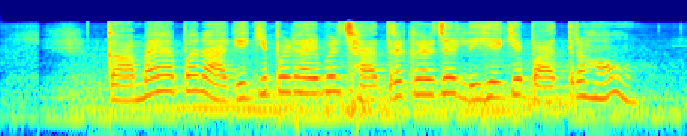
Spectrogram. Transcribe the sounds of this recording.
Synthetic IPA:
kaːmɛ̃ɐpənaːɡekipɐɽ̤aːipɐɾt͡ʃʰaːt̪ɾəkɐɾd͡ʒəlɪɦekepaːt̪ɾəɦõː

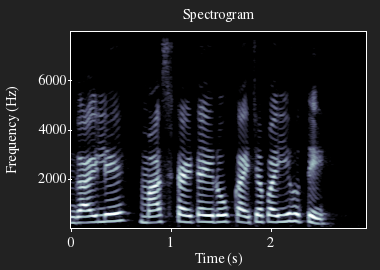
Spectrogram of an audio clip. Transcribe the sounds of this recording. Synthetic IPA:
ɡajlemasʈajʈaeɾoɡ̚kajt͡ɕapajeɦot̪e

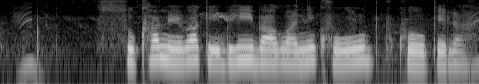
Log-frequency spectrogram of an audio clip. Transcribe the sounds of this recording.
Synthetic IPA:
sʊkʰameːwakibʱibʱaːɡwaːnikʰuːbkʰoːkelaː

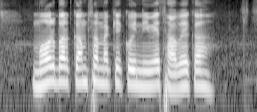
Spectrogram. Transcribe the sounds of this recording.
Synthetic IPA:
moːɾbəɾkəmsəməkekoːiniʋeːsaːʋeːkaː

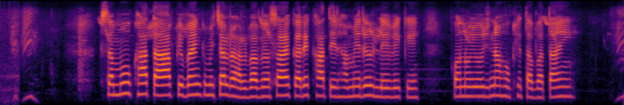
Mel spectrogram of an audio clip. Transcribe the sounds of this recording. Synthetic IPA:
səmuːɦkʰaːt̪aaːp̚kebɛ̃ːŋkmẽt͡ʃəlɾəɦəlbaʋjəwsaːjkəɾekʰaːt̪ɪɾɦəmẽɾʊɾleːʋeke | kɔːnojoːd͡ʒnaɦokʰet̪abət̪aːĩː

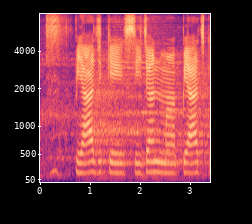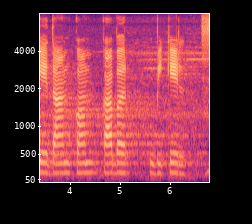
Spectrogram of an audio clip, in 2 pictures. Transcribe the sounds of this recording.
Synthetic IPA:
pjad͡ʒkesid͡ʒənmãpjad͡ʒked̪amkəmkabəɾ | bikeːl

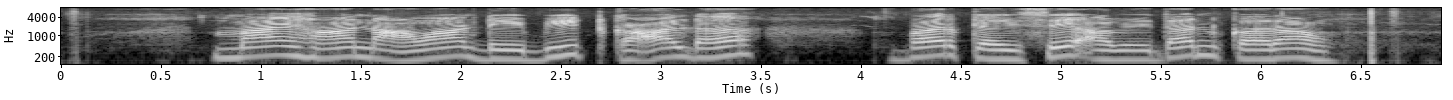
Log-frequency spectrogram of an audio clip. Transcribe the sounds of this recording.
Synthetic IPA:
mɛ̃ɦãnaːʋãɖeːbiʈkaːlɖ | bəɾkɛɪseaʋeːd̪ənkəɾaːũː

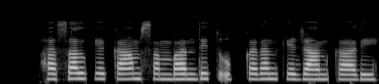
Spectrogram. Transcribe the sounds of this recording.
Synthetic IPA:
pʰəsəlkekaːmsəmbənd̪ʱɪt̪ʊ̰pkəɾənked͡ʒaːnkaːɾi

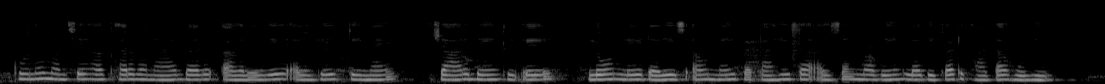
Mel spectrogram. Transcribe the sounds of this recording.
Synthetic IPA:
koːnomənseɦɐɡʱɐɾbɐnaːebɐɾəlɡeɐ̰lɡet̪inəe | t͡ʃaːɾbẽːŋke | loːnleːɖəɾisa̰unɐipɐʈʰaːɦit̪ɐʔə̰ɪsə̰nmãbẽːŋkləbɪkəʈʰɡʱaːʈaɦoːɦiː

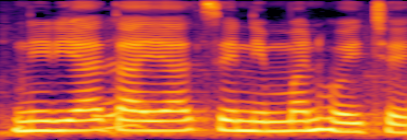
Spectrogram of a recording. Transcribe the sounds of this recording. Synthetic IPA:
niɾjat̪ajasenimːənɦojt͡ʃʰe

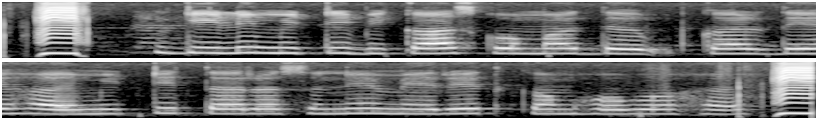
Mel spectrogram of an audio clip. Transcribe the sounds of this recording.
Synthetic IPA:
ɡiːlimɪʈːibɪkaːskoməd̪kəɾd̪eɦɛmɪʈːit̪əɾəsnemẽɾeːt̪kəmɦoːwaɦɛː

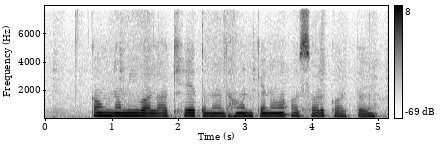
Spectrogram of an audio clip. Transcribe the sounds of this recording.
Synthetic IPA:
kəmnəmiʋalakʰet̪med̪ʱankenaəsəɾkəɾt̪əj

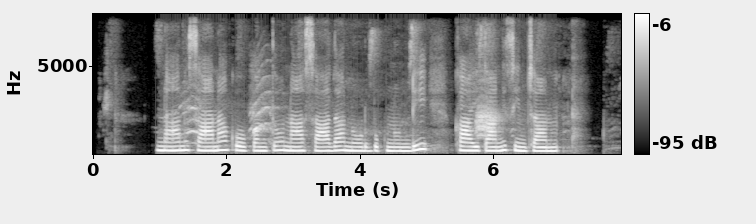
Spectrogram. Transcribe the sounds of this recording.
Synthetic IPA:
naːnusaːnaːkɔːpɐnt̪oːnaːsaːd̪aːnoːɽubuknuɳɖikaːjit̪aːnːisiɲt͡ʃaːnu

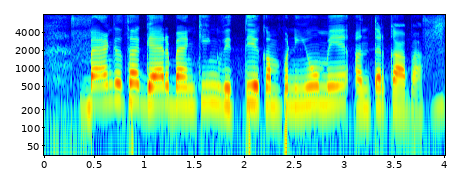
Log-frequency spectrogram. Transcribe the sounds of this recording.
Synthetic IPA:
bɛ̃ːŋk̚t̪ɐt̪ʰaɡɛːɾbɛ̃ːŋkɪ̃ŋɡʋɪd̪jəkɐ̃mpənijõmẽɐ̃nt̪əɾkaːba̰ː

